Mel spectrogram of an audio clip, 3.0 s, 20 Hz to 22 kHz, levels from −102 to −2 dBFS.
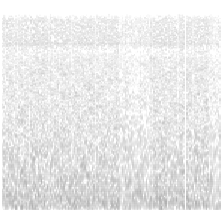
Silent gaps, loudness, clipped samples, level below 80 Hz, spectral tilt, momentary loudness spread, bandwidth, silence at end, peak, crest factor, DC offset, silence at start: none; -68 LUFS; under 0.1%; -88 dBFS; -2.5 dB/octave; 2 LU; 16.5 kHz; 0 s; -54 dBFS; 14 dB; under 0.1%; 0 s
